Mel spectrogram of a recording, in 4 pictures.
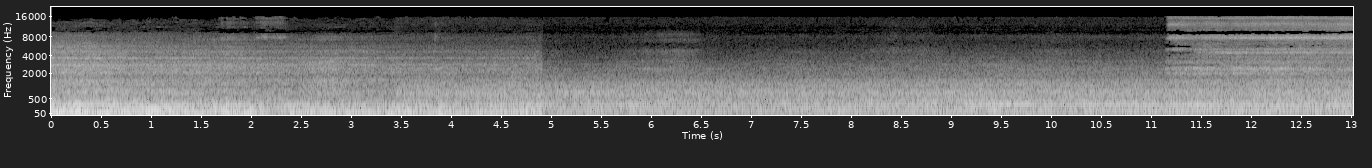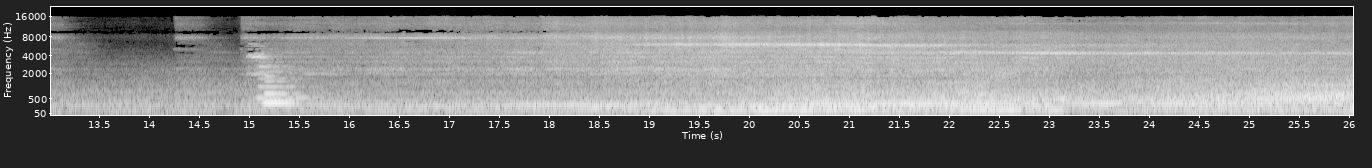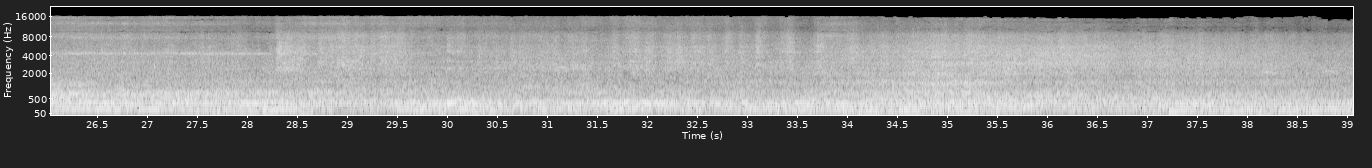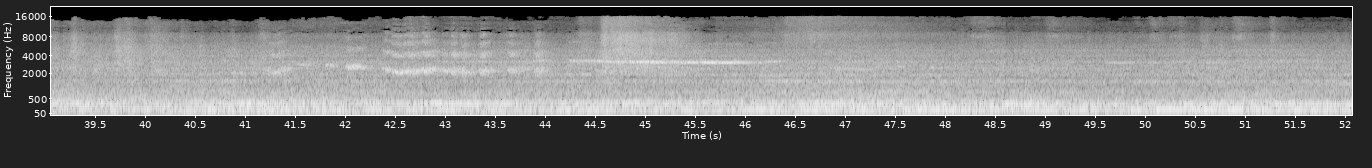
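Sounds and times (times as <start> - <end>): diesel locomotive engine drone: 0.0 - 52.0
thin high wheel squeal: 11.2 - 13.3, 14.3 - 29.8, 41.2 - 46.6
train horn blast: 14.9 - 16.2.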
